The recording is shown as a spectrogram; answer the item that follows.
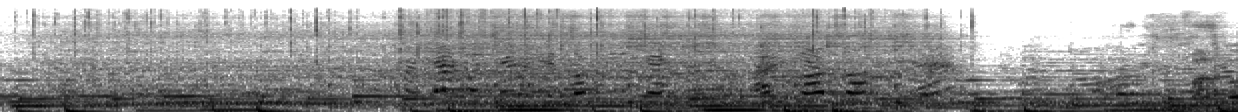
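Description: Background music with a pulsing bass line and a singing voice. A steady hiss lies under it and drops out about five seconds in.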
